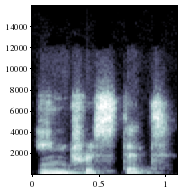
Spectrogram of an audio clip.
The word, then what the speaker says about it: interested: This is going to be interested, interested, right? And this interesting. So in both, the stress is in the first part and this with ed.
